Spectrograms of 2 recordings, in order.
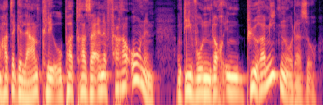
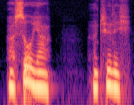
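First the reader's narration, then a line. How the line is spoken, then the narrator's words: Murmured. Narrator (German): murmelt Tom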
